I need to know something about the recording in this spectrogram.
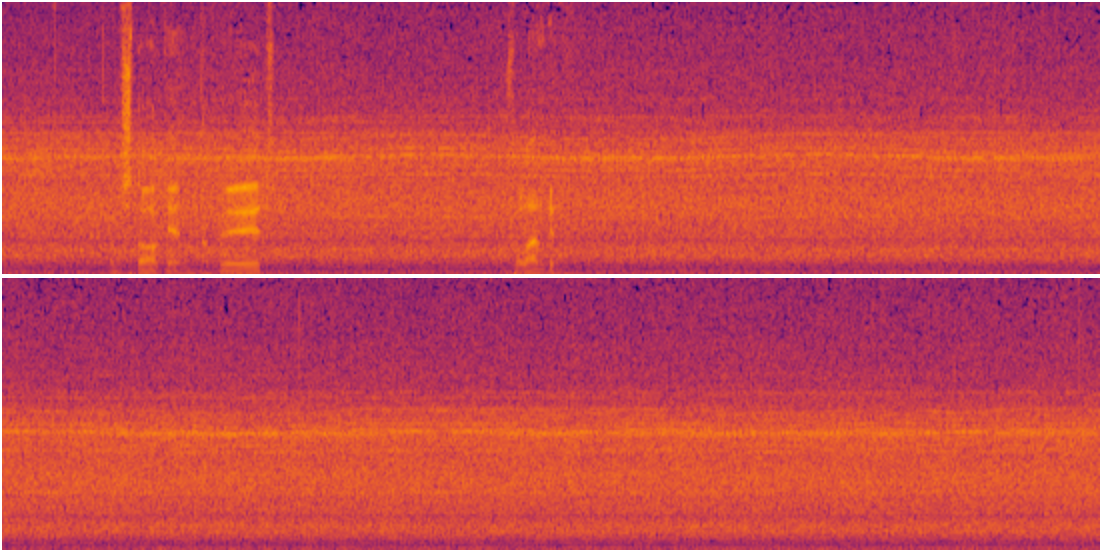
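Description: A jet engine hums steadily in the cabin.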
